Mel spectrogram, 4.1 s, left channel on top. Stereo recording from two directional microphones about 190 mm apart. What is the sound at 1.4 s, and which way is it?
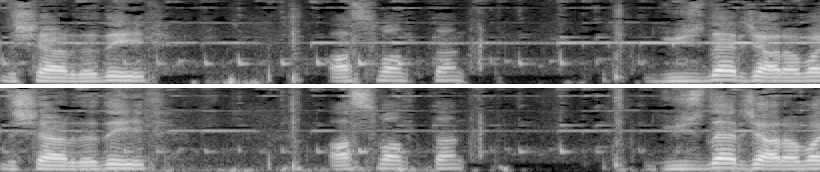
Livestock, 25° right (ahead or behind).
